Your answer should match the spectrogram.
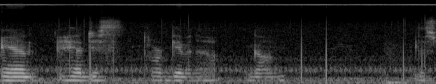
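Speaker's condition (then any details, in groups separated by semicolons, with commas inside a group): No condition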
